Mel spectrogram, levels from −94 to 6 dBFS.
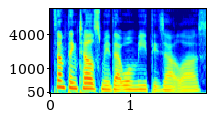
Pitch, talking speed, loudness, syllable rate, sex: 170 Hz, 245 wpm, -20 LUFS, 6.6 syllables/s, female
